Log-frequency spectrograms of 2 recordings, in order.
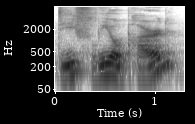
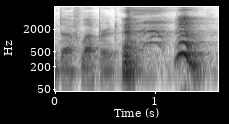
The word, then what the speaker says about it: Def Leppard: But it was, that was just me mispronouncing. No, I know, but I like Deef Leopard more than Def Leppard.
